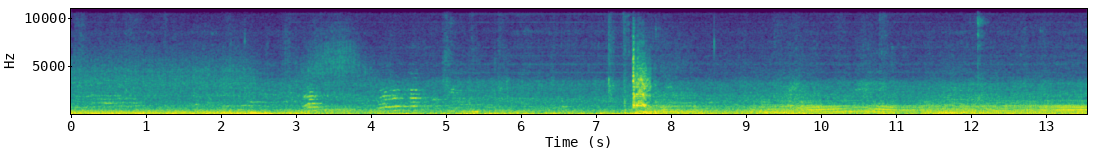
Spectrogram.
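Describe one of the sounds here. A vehicle engine drones and revs.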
